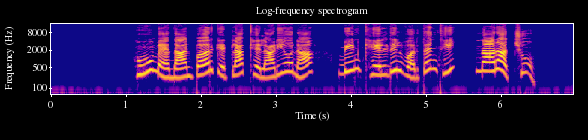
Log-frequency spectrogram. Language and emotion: Gujarati, disgusted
